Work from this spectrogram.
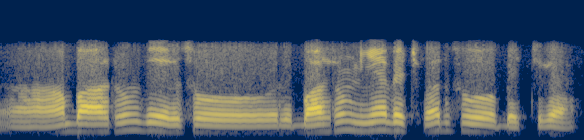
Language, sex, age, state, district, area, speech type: Dogri, male, 18-30, Jammu and Kashmir, Udhampur, rural, conversation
